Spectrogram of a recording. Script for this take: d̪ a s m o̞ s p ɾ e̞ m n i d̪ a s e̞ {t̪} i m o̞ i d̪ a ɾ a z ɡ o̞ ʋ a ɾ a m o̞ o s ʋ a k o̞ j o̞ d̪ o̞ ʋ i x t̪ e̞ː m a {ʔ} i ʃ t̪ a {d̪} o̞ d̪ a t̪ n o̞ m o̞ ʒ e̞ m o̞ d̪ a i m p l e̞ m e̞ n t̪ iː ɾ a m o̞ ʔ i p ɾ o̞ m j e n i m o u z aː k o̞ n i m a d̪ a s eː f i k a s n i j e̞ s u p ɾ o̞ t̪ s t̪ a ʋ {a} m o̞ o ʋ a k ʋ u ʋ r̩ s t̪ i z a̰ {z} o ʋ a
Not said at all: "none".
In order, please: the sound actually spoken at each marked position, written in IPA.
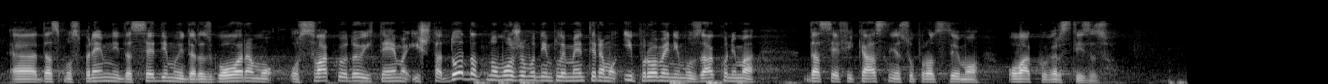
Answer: d̪, ʔ, d̪, i, z

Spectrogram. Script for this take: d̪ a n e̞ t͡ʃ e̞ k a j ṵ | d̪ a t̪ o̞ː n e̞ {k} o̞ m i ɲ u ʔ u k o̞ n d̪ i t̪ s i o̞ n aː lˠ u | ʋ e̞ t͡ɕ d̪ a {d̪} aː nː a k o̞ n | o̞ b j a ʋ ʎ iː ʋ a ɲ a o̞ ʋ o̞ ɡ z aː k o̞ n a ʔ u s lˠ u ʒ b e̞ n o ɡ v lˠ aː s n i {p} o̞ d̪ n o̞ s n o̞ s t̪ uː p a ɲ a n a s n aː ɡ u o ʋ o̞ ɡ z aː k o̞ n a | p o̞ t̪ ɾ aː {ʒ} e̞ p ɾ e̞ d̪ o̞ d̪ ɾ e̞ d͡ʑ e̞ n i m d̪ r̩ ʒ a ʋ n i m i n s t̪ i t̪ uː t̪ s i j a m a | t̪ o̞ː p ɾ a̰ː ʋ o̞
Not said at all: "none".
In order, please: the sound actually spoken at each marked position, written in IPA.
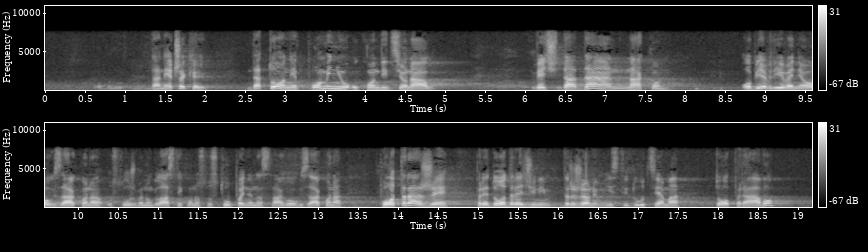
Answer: p, d̪, k, ʒ

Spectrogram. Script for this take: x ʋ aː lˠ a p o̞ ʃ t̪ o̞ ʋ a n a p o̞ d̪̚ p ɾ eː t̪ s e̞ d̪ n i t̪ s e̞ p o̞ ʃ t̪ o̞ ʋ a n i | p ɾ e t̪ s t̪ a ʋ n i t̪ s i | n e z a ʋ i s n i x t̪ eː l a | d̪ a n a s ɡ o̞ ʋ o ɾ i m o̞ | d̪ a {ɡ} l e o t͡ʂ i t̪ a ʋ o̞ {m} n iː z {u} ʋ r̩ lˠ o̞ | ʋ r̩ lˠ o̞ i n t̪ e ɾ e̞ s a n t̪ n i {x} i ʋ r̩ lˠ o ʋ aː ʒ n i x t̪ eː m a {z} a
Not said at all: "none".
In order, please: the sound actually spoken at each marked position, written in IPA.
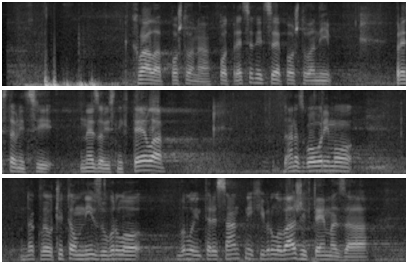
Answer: k, m, u, x, z

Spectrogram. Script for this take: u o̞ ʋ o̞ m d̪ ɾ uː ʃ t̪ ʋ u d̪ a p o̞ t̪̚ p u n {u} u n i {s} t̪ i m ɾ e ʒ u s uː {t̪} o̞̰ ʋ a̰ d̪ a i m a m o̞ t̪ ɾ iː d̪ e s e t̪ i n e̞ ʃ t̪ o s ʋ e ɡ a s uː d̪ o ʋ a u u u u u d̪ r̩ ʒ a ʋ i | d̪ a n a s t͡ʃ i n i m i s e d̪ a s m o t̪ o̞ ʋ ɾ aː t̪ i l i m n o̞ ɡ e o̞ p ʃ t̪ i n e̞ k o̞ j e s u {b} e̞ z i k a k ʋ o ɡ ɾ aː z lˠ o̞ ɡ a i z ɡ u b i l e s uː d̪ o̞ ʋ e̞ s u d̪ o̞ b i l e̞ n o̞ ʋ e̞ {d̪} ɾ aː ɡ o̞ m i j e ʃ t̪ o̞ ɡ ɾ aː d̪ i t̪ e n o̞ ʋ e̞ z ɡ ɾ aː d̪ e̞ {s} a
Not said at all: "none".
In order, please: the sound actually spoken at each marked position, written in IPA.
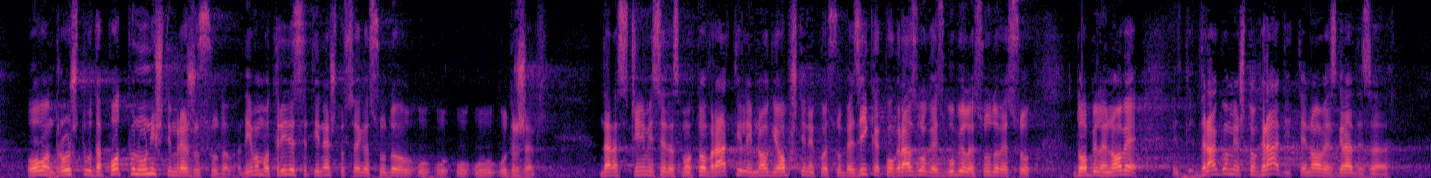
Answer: o, ʃ, d̪, b, d̪, z

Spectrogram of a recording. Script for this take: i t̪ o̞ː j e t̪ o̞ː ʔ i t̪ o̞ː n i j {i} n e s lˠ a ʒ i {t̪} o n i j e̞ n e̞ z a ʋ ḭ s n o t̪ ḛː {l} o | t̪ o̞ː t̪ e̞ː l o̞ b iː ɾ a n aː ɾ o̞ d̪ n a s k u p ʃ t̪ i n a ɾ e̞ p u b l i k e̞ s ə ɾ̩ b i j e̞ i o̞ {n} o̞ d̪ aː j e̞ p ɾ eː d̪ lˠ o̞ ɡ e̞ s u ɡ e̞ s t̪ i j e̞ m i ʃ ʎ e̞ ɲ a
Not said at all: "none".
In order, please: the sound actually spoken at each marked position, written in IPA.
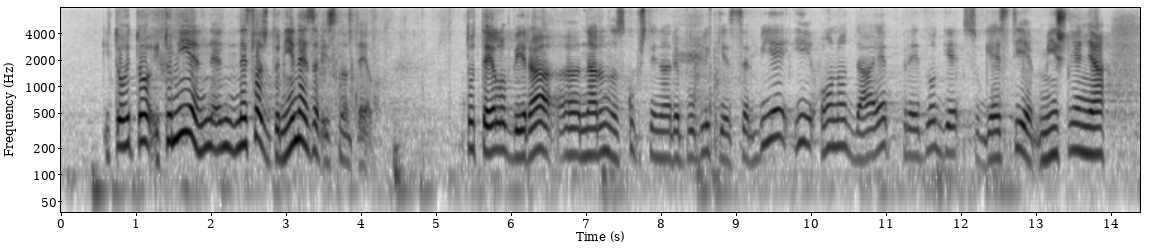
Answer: e, t̪, l, n

